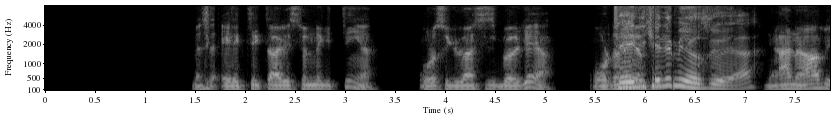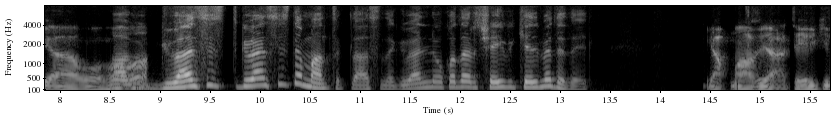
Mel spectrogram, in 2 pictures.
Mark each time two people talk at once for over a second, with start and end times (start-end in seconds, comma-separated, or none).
none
